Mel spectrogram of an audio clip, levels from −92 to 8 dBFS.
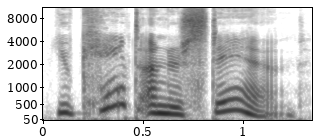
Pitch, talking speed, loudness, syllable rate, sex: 255 Hz, 135 wpm, -19 LUFS, 4.1 syllables/s, female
